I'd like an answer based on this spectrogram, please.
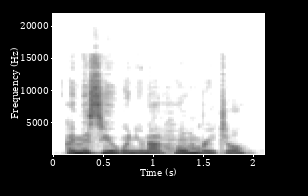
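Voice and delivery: ordinary talk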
